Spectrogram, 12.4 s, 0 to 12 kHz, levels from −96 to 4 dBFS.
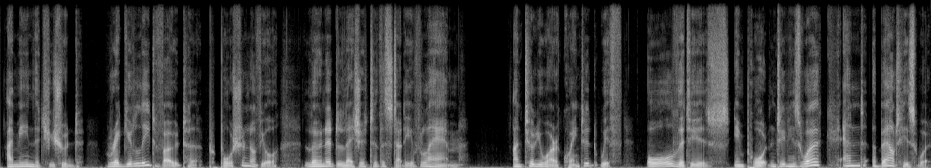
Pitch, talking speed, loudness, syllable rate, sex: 135 Hz, 165 wpm, -21 LUFS, 4.9 syllables/s, male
